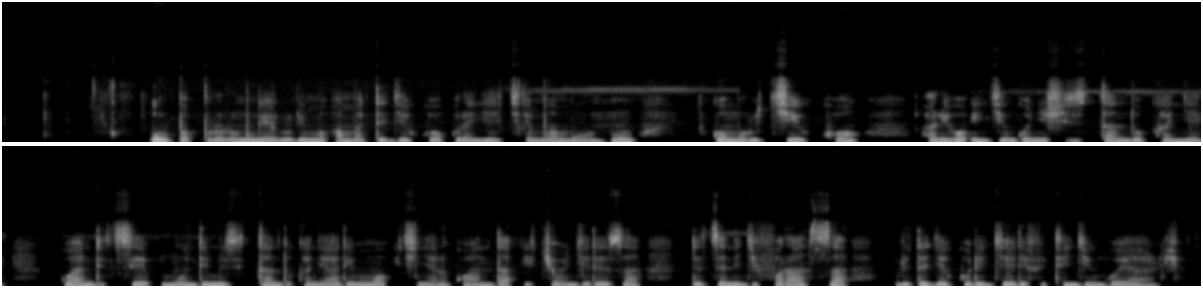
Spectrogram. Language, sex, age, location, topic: Kinyarwanda, female, 25-35, Huye, government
